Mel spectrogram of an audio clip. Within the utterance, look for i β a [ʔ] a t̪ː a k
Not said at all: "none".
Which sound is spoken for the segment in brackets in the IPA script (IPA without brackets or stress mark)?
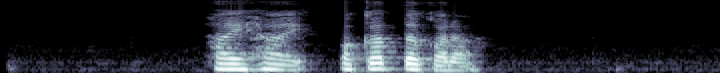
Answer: k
